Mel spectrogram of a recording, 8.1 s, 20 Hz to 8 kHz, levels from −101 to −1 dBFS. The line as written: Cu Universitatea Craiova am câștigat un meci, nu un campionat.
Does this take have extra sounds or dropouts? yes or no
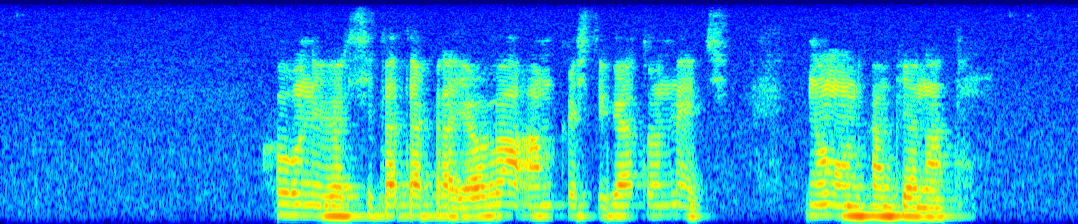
no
